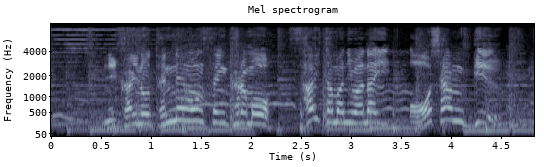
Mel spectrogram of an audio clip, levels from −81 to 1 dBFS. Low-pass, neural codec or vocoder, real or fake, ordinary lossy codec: 7.2 kHz; none; real; none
